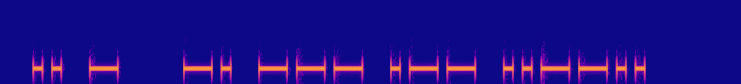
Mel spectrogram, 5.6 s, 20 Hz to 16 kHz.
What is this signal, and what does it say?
Morse code, heard as a keyed tone, about 17 wpm, 700 Hz. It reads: IT NOW?
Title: Sentences from Top 1000 Words - Review Part 5 - 17wpm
